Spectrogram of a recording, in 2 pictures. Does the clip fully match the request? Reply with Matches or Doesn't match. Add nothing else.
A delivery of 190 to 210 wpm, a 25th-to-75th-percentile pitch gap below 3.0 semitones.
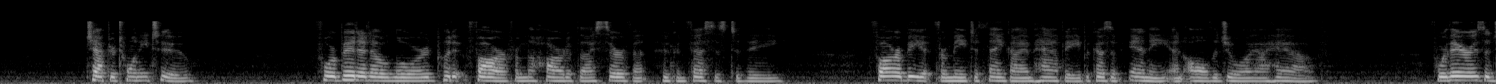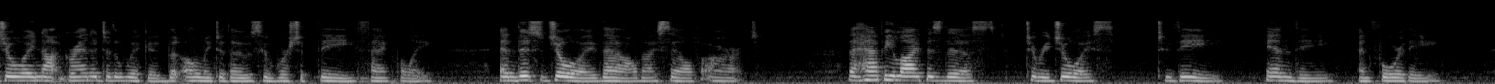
Doesn't match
